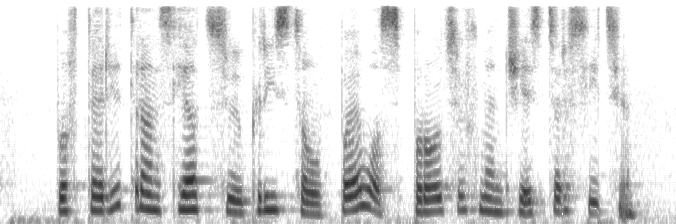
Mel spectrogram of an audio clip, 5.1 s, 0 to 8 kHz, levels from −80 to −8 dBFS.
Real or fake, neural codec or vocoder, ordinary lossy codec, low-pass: fake; codec, 16 kHz, 1 kbps, X-Codec, HuBERT features, trained on balanced general audio; MP3, 48 kbps; 7.2 kHz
